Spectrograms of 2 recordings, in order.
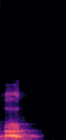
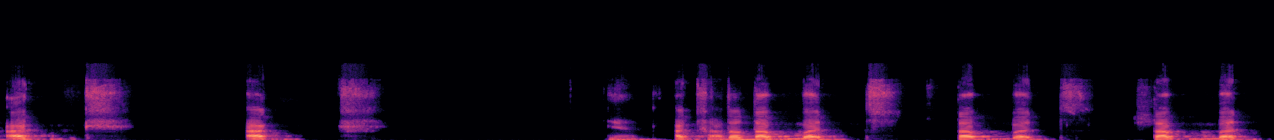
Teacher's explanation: kaf di sini memiliki sifat atau merupakan huruf yang berasal dari sifat syiddah dan juga memiliki sifat hames. Artinya tertahan dan hames ya.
